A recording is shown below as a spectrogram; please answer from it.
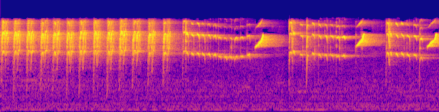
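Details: Steady rapid ticking of high chips from a konin sunbird in besetan style, a prompt song for captive birds, then thin whistled notes with sharp upward flicks woven through the chatter.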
